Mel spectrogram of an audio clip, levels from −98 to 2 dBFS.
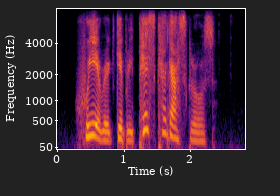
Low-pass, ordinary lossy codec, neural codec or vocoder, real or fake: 7.2 kHz; Opus, 24 kbps; none; real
